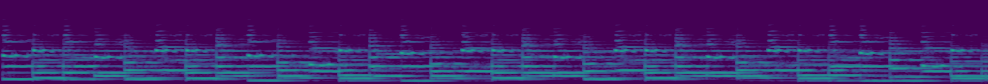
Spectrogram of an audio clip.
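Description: Arpeggiated trap melody from the Cactus preset in FL Studio: bright, bell-like synth notes rippling up and down in a steady, continuous pattern, loud and alone throughout with no voices.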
